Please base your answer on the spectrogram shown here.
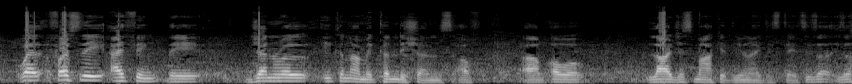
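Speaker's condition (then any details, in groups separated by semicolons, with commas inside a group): No condition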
